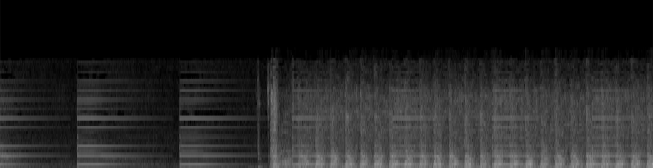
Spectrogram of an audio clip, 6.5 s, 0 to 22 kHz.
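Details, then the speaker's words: 2005 VW Passat TDI diesel, under 200k miles, crank no-start after a cylinder head and camshaft swap: two chimes, then steady cranking about three turns a second, no fire, no codes set. "It's cranking, not setting any codes, and you see the camshaft signature."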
